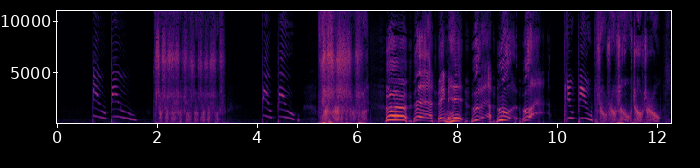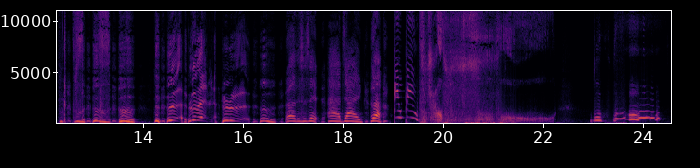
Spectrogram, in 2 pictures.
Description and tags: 100% REAL war sounds, recorded on field !!!
Recorded on the field of war, truly harrowing. listener's discretion is advised.
battlefield, bleeding, blood, bullets, crying, death, dying, horror, monster, real, scary, scream, screaming, war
